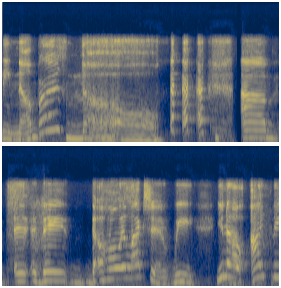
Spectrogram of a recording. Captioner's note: laugh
